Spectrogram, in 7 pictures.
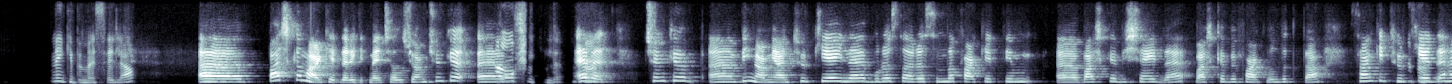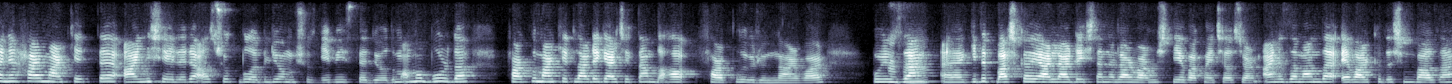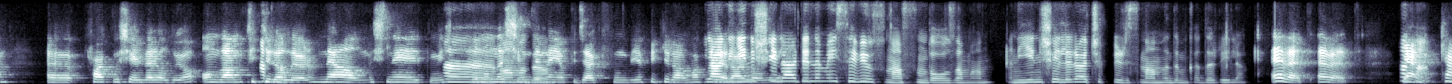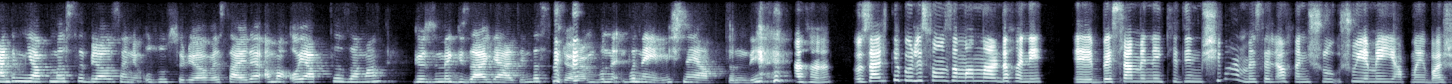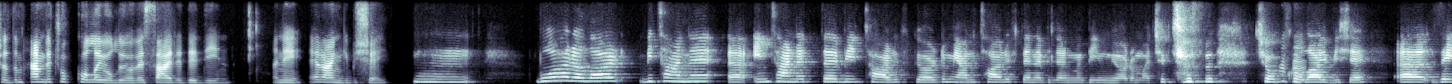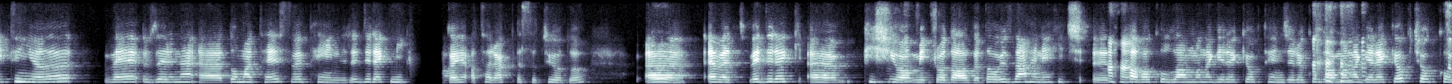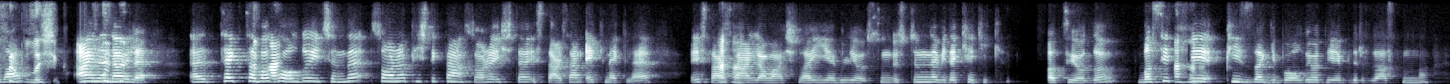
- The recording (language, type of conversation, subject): Turkish, podcast, Yemek yaparken nelere dikkat ediyorsun, rutinlerin var mı?
- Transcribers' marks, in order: other background noise; tapping; drawn out: "He"; chuckle; chuckle; laughing while speaking: "açıkçası"; chuckle; chuckle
